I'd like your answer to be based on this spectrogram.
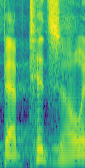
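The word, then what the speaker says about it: baptizo (βαπτίζω): And in Greek, it looks like this, and you would pronounce it baptizo, and it means to dip or to immerse.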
